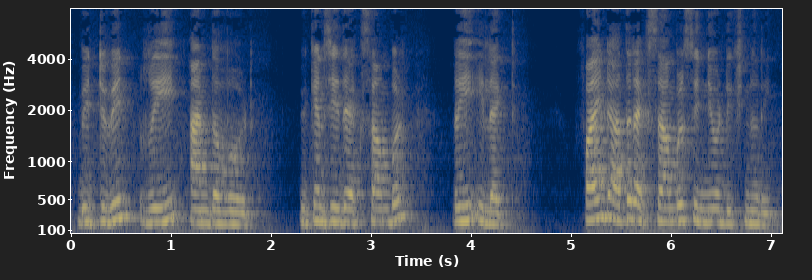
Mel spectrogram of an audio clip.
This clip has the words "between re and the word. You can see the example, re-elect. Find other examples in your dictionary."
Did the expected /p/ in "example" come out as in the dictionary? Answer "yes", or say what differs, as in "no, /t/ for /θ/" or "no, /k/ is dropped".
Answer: no, /b/ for /p/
